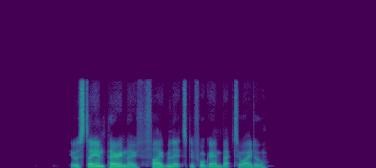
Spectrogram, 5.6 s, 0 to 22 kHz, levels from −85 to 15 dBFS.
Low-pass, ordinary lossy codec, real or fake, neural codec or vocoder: none; none; fake; codec, 24 kHz, 0.9 kbps, WavTokenizer, large speech release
